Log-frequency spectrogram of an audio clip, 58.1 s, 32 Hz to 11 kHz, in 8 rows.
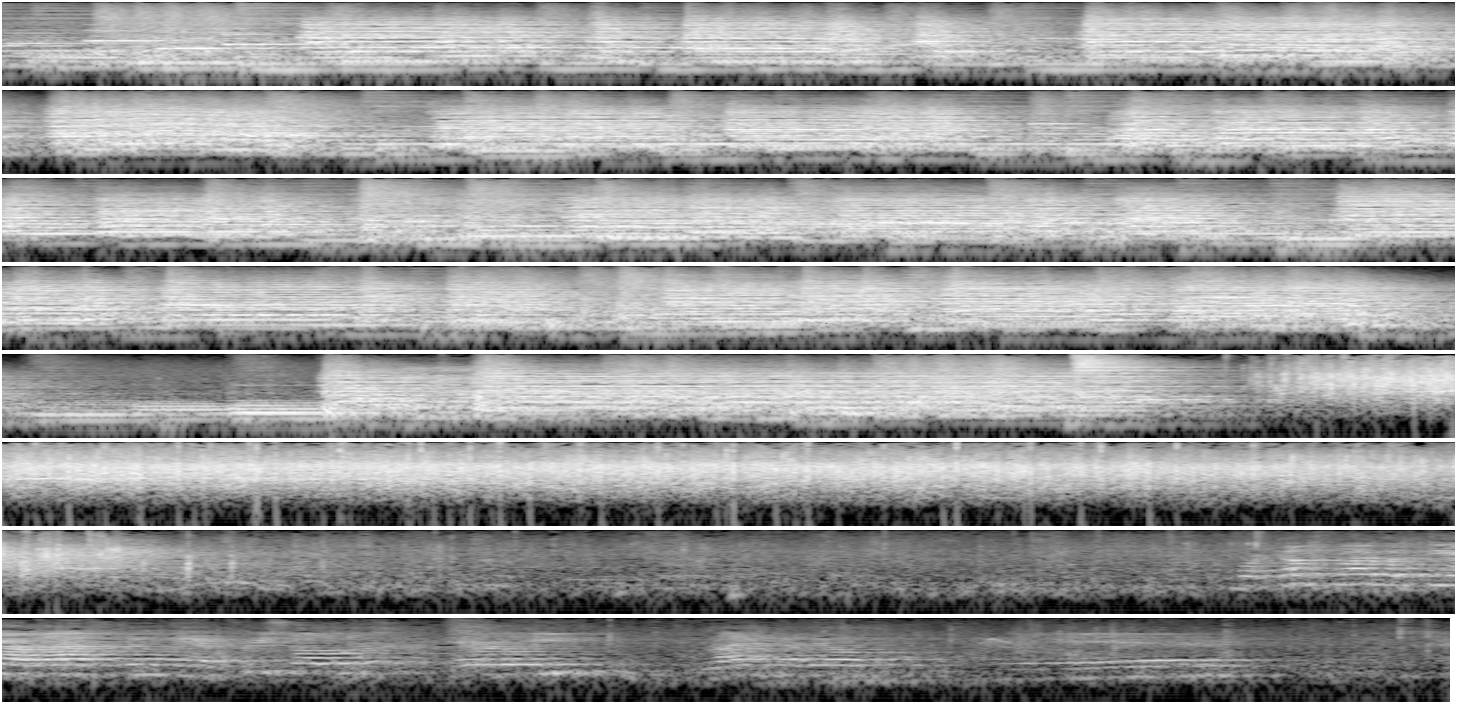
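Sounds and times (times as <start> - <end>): big band brass playing: 0.0 - 44.6
piano: 0.0 - 50.1.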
